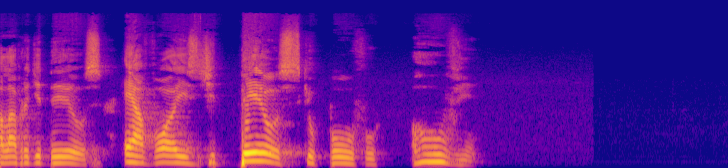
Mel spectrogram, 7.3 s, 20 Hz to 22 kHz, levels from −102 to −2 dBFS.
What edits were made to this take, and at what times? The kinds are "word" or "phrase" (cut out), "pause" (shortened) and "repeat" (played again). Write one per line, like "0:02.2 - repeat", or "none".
none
